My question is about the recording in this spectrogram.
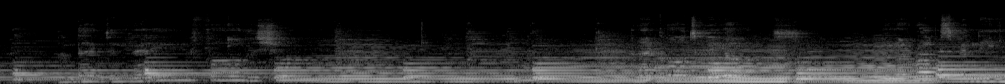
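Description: Instrumental passage of a live folk ensemble: held violin and cello notes over acoustic guitar and keyboard chords, with a low bass line. It grows louder over the first few seconds.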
